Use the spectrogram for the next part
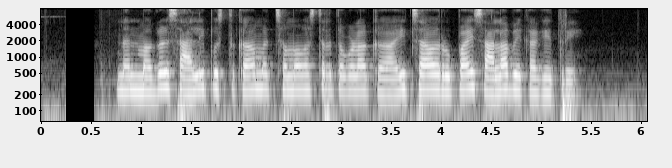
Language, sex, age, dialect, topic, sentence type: Kannada, female, 25-30, Dharwad Kannada, banking, question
